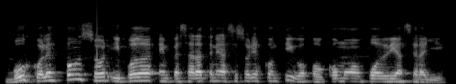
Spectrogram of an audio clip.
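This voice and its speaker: A man's voice: fairly high pitch, quick pace, warm tone. Venezuelan guy on a dull lo-fi call, polite, a bit hesitant asking his question. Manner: polite, slightly hesitant, repeats words. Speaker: webinar attendee asking a question. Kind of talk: live question on a video call.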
